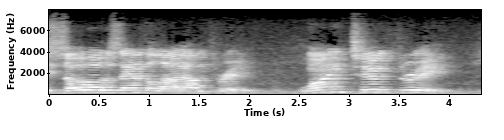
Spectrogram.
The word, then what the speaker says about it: zooxanthellae: there's a type of dinoflagellate called a zooxanthellae zooxanthellae is how you pronounce that word everybody says zooxantheli on three one two three important dinoflagellates that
